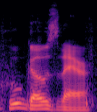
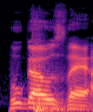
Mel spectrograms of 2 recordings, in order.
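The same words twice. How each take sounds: First: Said in the usual way. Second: Loud, hammed-up medieval sentry. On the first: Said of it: "hearing Beaver say". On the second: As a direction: call it out like a guard's challenge. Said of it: "like, a medieval voice".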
